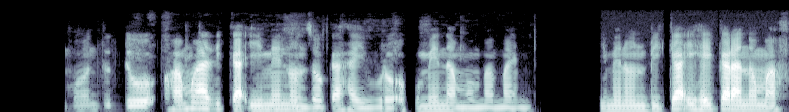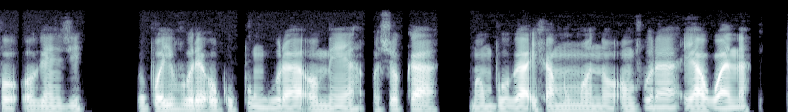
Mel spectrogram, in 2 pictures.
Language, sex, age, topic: Oshiwambo, male, 18-24, agriculture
